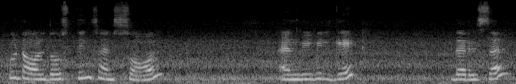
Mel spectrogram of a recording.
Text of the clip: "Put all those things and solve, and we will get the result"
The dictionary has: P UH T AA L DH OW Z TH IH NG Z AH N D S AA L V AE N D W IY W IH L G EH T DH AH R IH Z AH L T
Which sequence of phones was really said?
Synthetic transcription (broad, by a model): P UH T AA L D OW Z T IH NG S AH N D S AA L AE N D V IY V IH L G EH T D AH R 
